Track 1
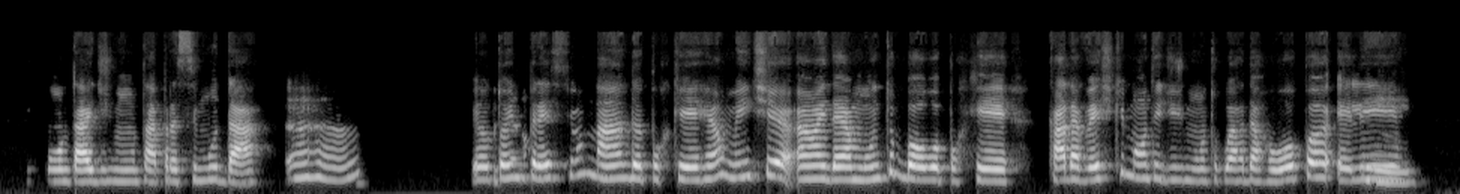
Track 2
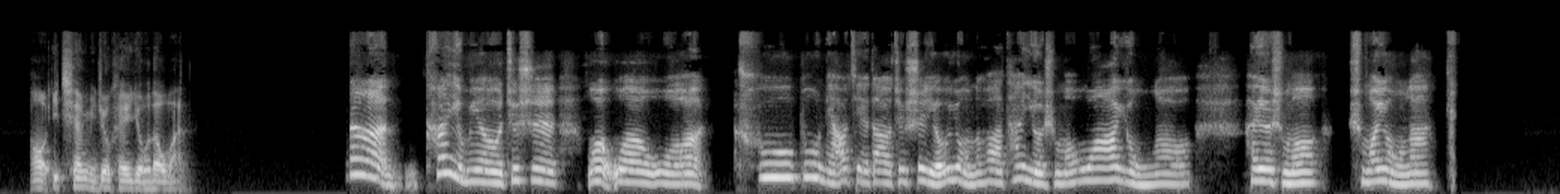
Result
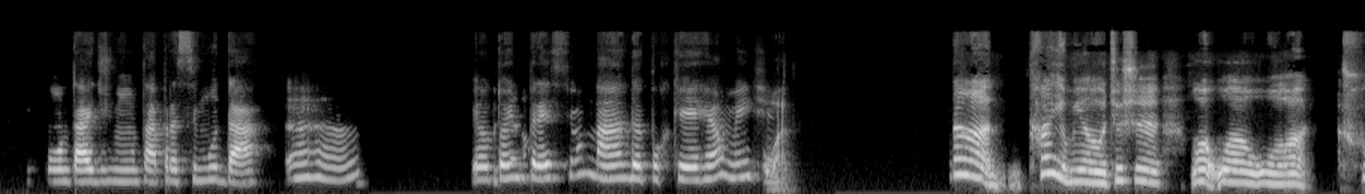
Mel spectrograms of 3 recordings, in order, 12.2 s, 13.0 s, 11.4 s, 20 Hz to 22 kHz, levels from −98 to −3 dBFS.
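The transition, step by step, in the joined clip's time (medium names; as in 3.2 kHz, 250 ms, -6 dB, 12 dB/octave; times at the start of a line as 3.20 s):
track 1
5.89–6.45 s: low-pass 8.2 kHz -> 1.4 kHz
6.40 s: go over to track 2 from 1.37 s, crossfade 0.10 s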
